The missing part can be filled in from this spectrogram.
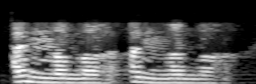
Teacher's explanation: رقق النون وفخم لفظ الجلاله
